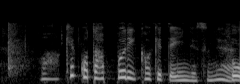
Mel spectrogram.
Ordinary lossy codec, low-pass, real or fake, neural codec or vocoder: Opus, 32 kbps; 7.2 kHz; real; none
